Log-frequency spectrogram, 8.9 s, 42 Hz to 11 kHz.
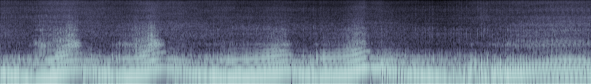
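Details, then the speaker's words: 1968 Morgan Plus 4 on a cold start: four quick throttle blips rise and fall cleanly over a slightly lumpy idle with a deep, throaty Weber carburetor intake roar; normal carburetor intake noise. "I think you could probably hear the sound of the Weber carburetor intake."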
